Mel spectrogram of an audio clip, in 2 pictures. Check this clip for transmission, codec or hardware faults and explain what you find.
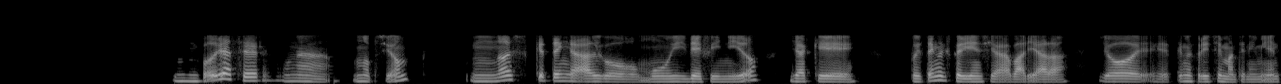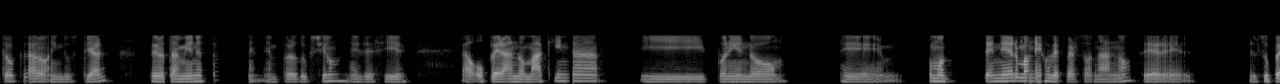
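Packet loss with pitch repetition occurs five times in this telephone-band speech, which carries the 4 kHz ceiling of G.711 coding with only faint quantisation noise.

Packet loss with pitch repetition at 3.30 s and 13.06 s (40 ms each, fitting two 20 ms packets), 18.46 s (80 ms), 14.96–15.30 s (340 ms), and 23.06–23.22 s (100 ms scattered across 160 ms, runs up to 40 ms). The receiver loops the last pitch cycle over each gap. The short losses sound like a brief buzzy hold. At 14.96 s the repetition fades to silence before the speech cross-fades back.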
